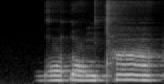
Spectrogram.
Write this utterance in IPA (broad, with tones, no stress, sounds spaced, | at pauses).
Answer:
ɡ ɔ˨ ɗ ɔ˨ ŋ tʰ ã˦˨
